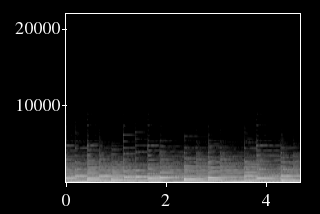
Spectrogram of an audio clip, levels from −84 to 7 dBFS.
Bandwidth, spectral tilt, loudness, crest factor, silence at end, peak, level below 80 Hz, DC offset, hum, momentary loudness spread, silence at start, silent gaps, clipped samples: 5.2 kHz; -10.5 dB/octave; -22 LUFS; 12 dB; 0 s; -8 dBFS; -34 dBFS; under 0.1%; none; 3 LU; 0 s; none; under 0.1%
